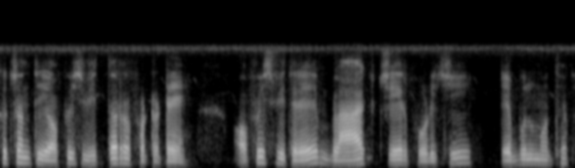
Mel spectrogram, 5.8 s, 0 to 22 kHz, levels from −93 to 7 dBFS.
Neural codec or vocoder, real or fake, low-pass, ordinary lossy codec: none; real; 7.2 kHz; Opus, 16 kbps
